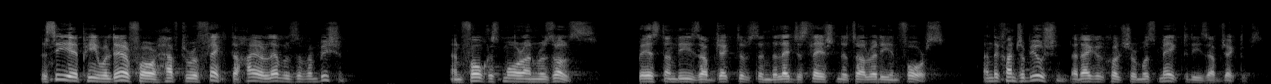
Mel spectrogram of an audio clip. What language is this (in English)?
English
